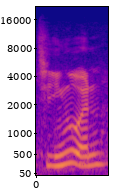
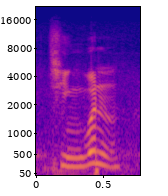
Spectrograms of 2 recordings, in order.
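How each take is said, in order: First: The second syllable has no sharp, forceful fall. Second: The second syllable has a sharp, forceful fall. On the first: It means to kiss. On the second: It means to ask a question.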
